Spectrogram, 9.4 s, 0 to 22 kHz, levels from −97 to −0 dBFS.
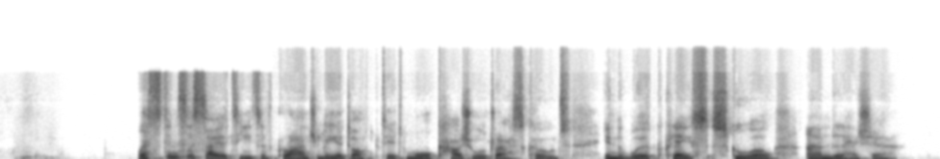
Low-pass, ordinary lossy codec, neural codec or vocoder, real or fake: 14.4 kHz; Opus, 16 kbps; codec, 44.1 kHz, 2.6 kbps, SNAC; fake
